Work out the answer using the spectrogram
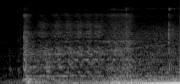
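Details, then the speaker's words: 2005 Daihatsu Xenia Xi 1.3 manual, 190,000 km, restarted after an earlier run, heard at the engine bay: brief crank, then catches at once and settles into a steady, smooth idle; clean, healthy start. "Kita akan nyalakan lagi dan lihat kondisi ruang mesinnya. Kita start up mobilnya."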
